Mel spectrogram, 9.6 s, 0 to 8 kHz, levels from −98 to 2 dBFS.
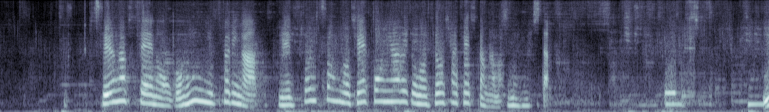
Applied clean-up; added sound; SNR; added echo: neural separator model SepFormer DNS4.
